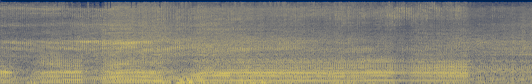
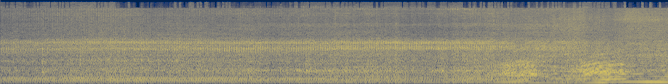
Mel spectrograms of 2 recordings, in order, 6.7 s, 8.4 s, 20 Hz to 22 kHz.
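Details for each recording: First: 1978 Puch two-stroke moped ridden uphill: the drone sags and struggles to pick up revs, flat and boggy. The owner suspects a partially clogged exhaust pipe; later the pipe was found packed with carbon. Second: 1978 Austrian Puch two-stroke moped, first start in 37 years after a spray of gas: buzzes steadily at a fast idle, then revs up and down cleanly and quickly after clearing out, sounding healthy.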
